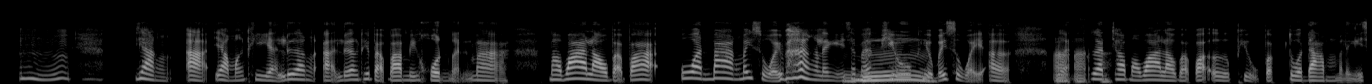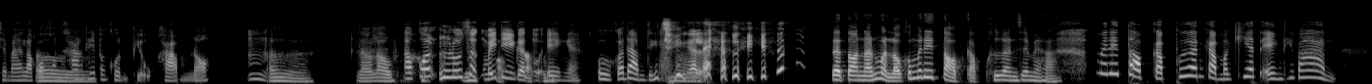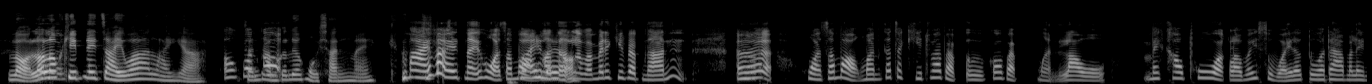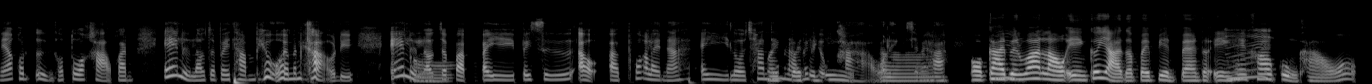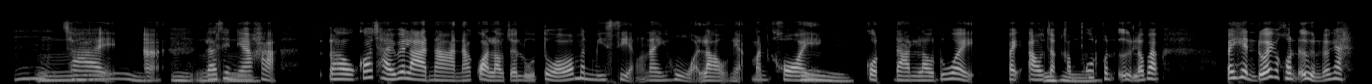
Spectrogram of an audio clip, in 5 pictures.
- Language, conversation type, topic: Thai, podcast, คุณจัดการกับเสียงในหัวที่เป็นลบอย่างไร?
- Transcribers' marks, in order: laughing while speaking: "บ้าง"; laughing while speaking: "เราตอบ เราตอบกลับไหม ?"; laughing while speaking: "จริง ๆ อะแหละ อะไรเงี้ย"; chuckle; other background noise; tapping; laughing while speaking: "ผิวให้มันขาวดี"; in English: "White Whitening"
